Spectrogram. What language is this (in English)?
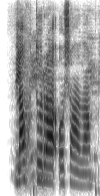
Icelandic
